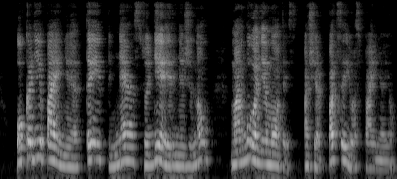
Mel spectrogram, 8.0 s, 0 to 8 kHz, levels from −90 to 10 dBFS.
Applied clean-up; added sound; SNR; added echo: none; none; none; reverberation time 0.3 s.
